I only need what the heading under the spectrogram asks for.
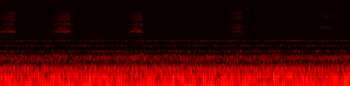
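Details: Harsh hissing from an American barn owl fledgling visiting its former nest box in Florida, about eight airy bursts of varying length and loudness, steady low hum beneath.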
